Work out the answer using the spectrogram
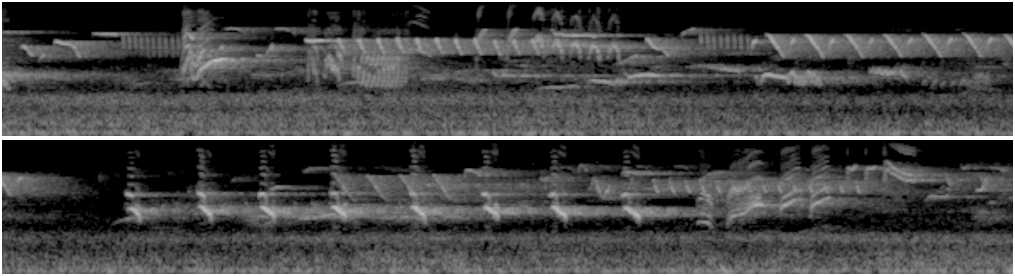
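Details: Dusk song of a song thrush in English woodland, opening with a rapid run of high buzzy trills, then after a brief pause a crisp note repeated about seven times in even rhythm, dusk chorus faintly behind.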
